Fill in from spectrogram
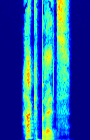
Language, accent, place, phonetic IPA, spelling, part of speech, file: German, Germany, Berlin, [ˈhakˌbʁɛt͡s], Hackbretts, noun, De-Hackbretts.ogg
- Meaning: genitive singular of Hackbrett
